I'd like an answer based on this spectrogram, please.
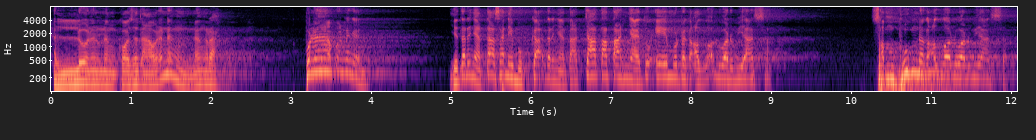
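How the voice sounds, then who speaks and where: A man preaching a sermon in a lively, joking manner, often acting out voices. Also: high-pitched, normal speed. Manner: animated, joking, playacting quotes. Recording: echoey hall with long reverb.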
